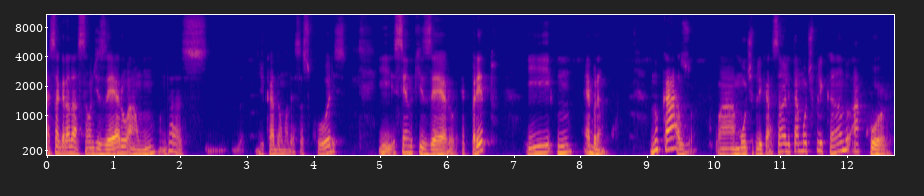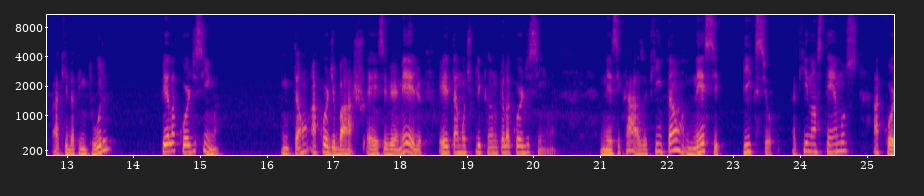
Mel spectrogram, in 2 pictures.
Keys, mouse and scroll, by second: 12.9 click, 15.3 click, 17.0 click, 19.4 click, 20.8 middle click, 22.3-23.3 ctrl+middle drag.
